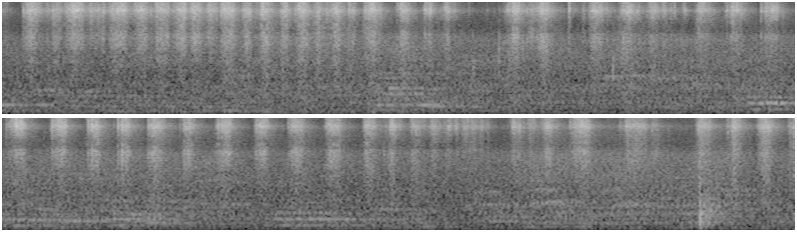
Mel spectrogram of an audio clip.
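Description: Paintbrush scrubbing thick acrylic paint over bubble wrap in quick back-and-forth strokes, a faint dry scratching several times a second. One sharper knock near the end.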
